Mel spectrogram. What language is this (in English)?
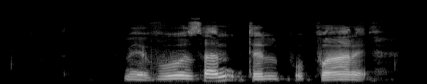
Mundang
